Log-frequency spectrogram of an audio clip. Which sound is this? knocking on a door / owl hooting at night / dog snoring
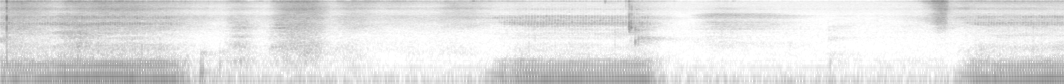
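dog snoring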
